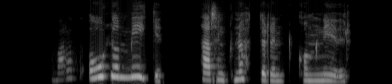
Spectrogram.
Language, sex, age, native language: Icelandic, female, 18-19, Icelandic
